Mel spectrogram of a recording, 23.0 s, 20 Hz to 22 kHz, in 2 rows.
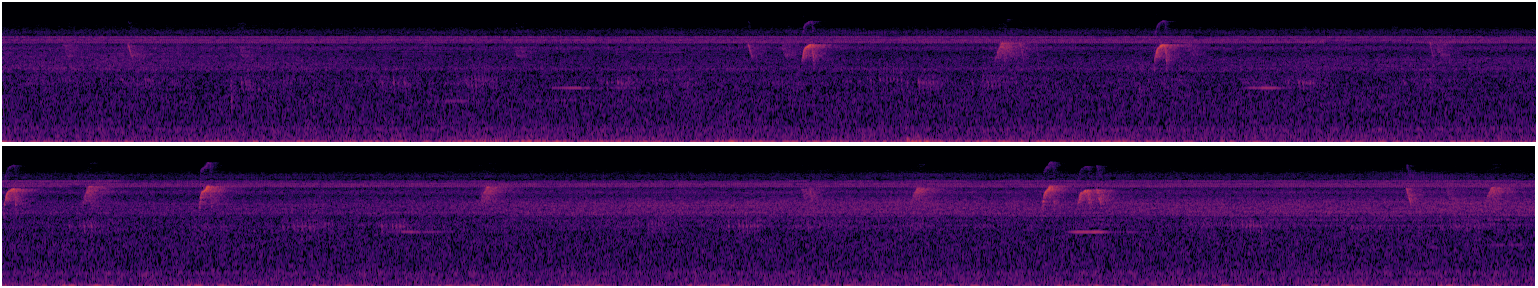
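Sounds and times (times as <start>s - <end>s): high-pitched insect drone: 0.4s - 15.4s, 16.2s - 23.0s.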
